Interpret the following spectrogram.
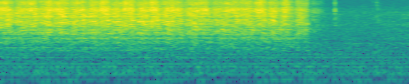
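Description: Hand sanding: a cast resin binocular housing half rubbed back and forth on a sheet of sandpaper laid flat on the bench, a steady scraping that stops about three seconds in. The part is being flattened, its raised high spots taking the most abrasion.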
